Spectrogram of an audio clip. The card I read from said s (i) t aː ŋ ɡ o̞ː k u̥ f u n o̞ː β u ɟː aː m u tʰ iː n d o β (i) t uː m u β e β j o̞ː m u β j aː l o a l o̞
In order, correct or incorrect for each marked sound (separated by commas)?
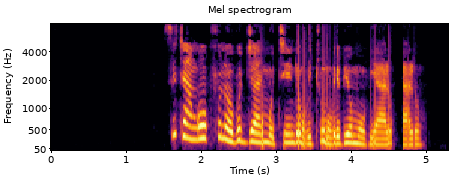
correct, correct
